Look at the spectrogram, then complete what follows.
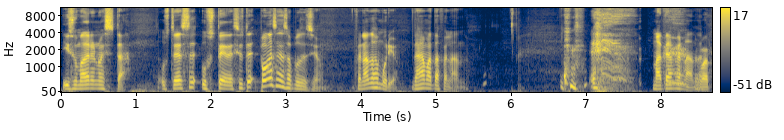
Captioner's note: laughs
